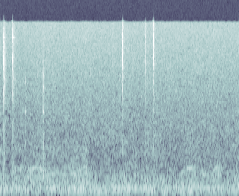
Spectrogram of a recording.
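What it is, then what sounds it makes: Glass perfume bottle. A partly filled, faceted rectangular Aerin glass perfume bottle with a gold and wood-look cap is held in both hands and tapped with long painted nails. Five quiet, sharp, bright clicks ring very briefly against a low, steady background hum.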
